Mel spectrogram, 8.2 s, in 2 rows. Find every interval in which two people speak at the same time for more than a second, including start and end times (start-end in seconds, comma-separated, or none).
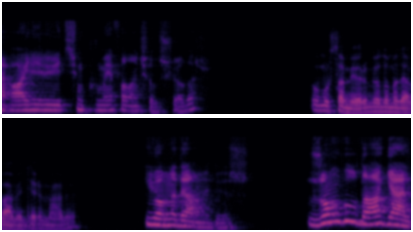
none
